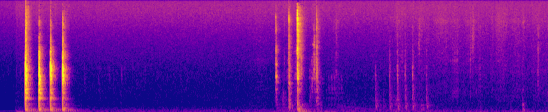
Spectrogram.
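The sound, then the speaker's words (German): Knocking on a door: a quick group of four sharp raps, then a pause and a second round of knocks trailing off into fainter taps. “Ich habe geklopft, Sie haben offenbar nichts gehört.”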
